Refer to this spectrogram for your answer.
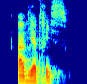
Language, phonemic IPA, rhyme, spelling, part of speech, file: French, /a.vja.tʁis/, -is, aviatrice, noun, LL-Q150 (fra)-aviatrice.wav
- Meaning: female equivalent of aviateur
